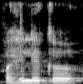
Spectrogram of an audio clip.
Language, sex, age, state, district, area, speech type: Maithili, female, 30-45, Bihar, Begusarai, rural, spontaneous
